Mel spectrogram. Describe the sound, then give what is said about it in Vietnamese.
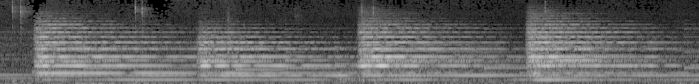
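A temple bell rings in the hall to signal the end of a martial contest. It is struck four times at slow, even intervals, and each stroke leaves a long, resonant hum that overlaps the next. “Cho đến khi hết canh thì trong điện mới vang lên tiếng chuông báo hiệu.”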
